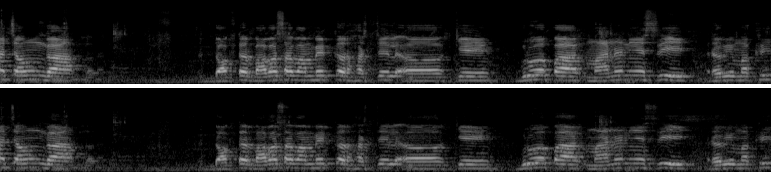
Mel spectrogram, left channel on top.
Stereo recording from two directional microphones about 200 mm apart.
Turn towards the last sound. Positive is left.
turn(degrees=-5)  # may be behind; listen again after turning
